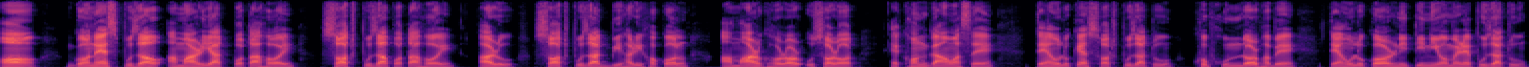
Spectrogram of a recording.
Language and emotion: Assamese, neutral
